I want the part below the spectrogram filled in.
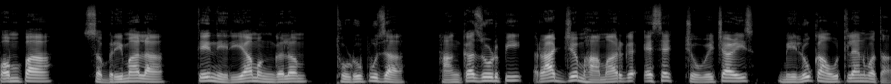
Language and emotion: Goan Konkani, neutral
